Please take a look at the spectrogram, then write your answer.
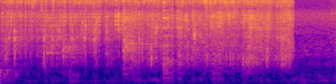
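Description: Dried red chillies and sliced garlic frying in hot oil for a tempering, a close, steady crackling sizzle with faint stirring, that drops abruptly to a softer hiss near the end.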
